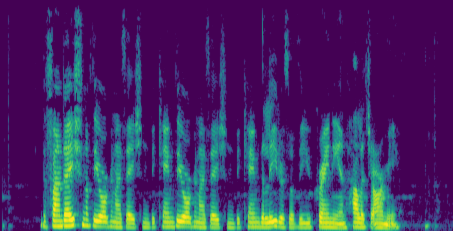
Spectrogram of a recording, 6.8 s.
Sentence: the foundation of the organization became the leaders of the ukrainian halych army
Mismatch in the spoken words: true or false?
true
